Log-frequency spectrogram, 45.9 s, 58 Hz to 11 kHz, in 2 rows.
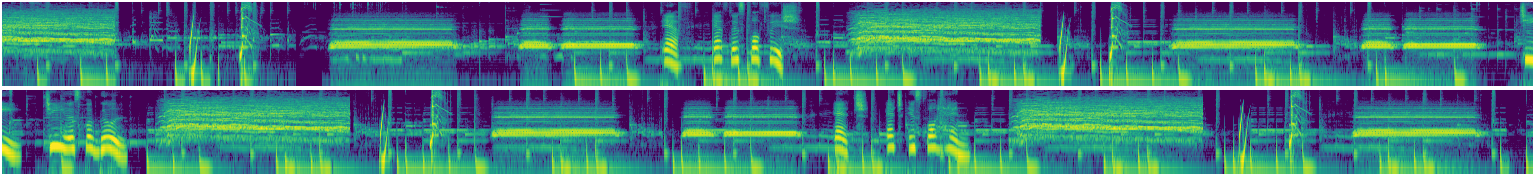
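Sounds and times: children's background music: 0:00.0 - 0:45.9
cartoon steam-train whistle: 0:04.9 - 0:09.7, 0:17.3 - 0:19.6, 0:20.3 - 0:22.3, 0:29.4 - 0:32.4, 0:33.1 - 0:35.2, 0:43.2 - 0:45.5
music beat of low thumps: 0:14.8 - 0:17.8, 0:18.7 - 0:21.0, 0:27.1 - 0:30.3, 0:31.2 - 0:34.4, 0:35.3 - 0:36.3, 0:37.2 - 0:38.6, 0:39.6 - 0:40.4, 0:41.2 - 0:42.8, 0:43.4 - 0:44.7.

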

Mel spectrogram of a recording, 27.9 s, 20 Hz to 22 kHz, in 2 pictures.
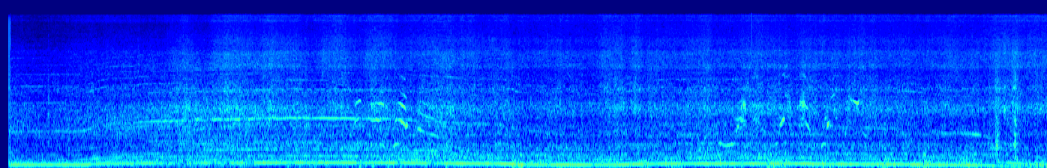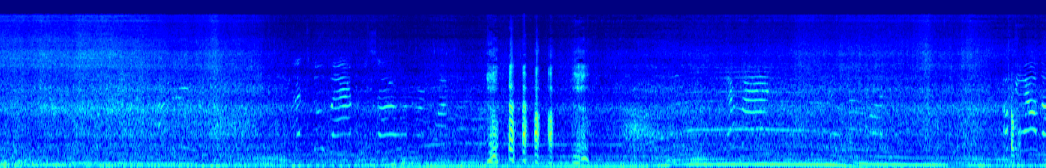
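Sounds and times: boat motor running: 0:00.1 - 0:27.9
water noise: 0:00.1 - 0:27.9
wind noise: 0:06.7 - 0:15.2.

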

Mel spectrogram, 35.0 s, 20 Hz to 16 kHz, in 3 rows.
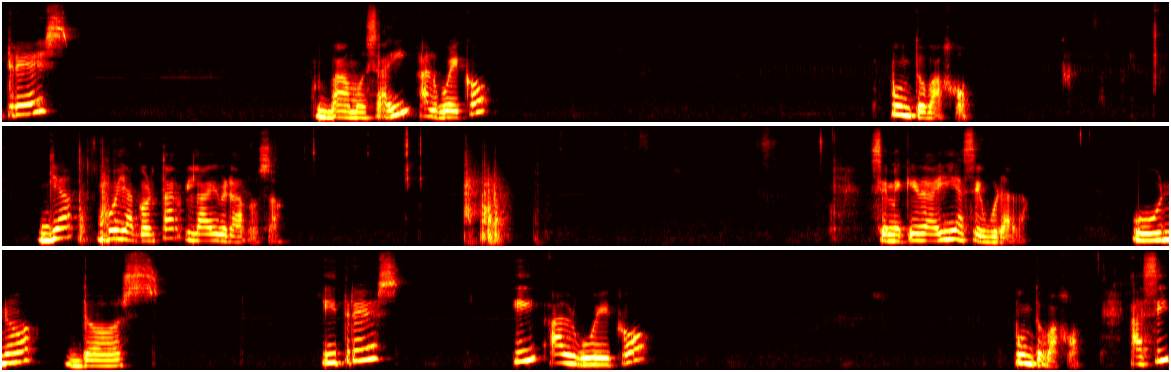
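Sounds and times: faint steady hiss: 0:00.0 - 0:16.3
faint rustling of yarn: 0:05.6 - 0:07.0
soft rustle: 0:05.6 - 0:08.5, 0:17.2 - 0:19.7.

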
